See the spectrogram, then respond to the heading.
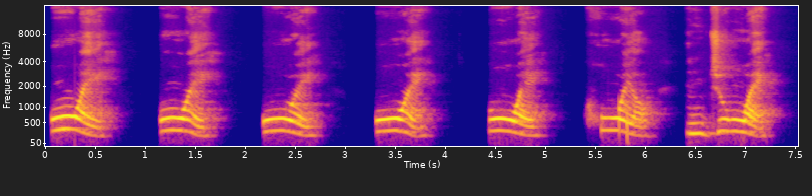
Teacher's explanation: so you're going from aw to I, oi, oi. You can feel your tongue moving inside your mouth to get from one sound to the next sound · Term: diphthong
